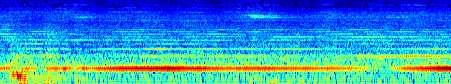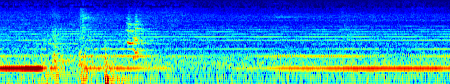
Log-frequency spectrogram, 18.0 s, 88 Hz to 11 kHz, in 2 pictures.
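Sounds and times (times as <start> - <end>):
baler machine hum: 5.7 - 13.4.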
